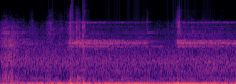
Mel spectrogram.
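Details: Hand-spun belt pulley on a Mustang GT supercharger, with the belt loosened and intake piping removed, turns quietly with a faint even whir and no grinding or rumble, so its bearing is good.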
